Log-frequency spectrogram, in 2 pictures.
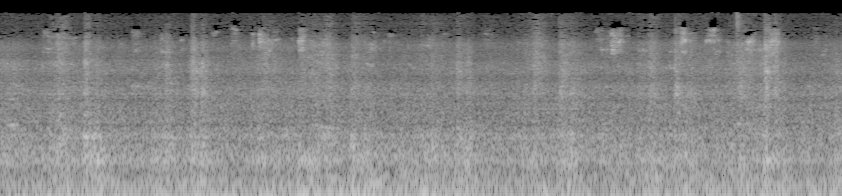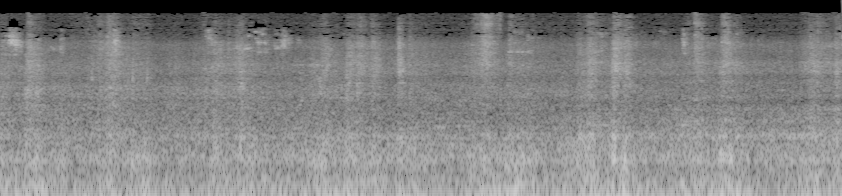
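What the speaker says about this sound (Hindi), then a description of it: "अभी हमारी ट्रेन पहुंच रही है मुरैना रेलवे स्टेशन जो कि मध्य प्रदेश में मौजूद है" Chhattisgarh Express passenger train running through Madhya Pradesh toward Morena station, a steady loud rumble of wheels and carriage noise with faint rhythmic clacking, continuous throughout with no clear talk.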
